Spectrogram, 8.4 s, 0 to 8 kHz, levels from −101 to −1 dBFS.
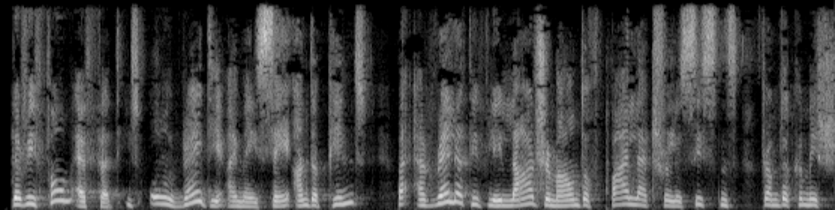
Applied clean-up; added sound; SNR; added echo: neural mask model DeepFilterNet 3.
